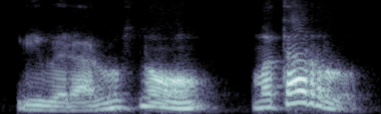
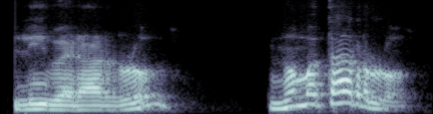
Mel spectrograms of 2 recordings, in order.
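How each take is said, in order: First: The pause comes right after the word no. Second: The pause comes right before the word no. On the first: They should not be freed but killed. "sin pausa, liberarlos no, y ahí recién la pausa" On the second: They should be freed and not killed. "el ejemplo uno"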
